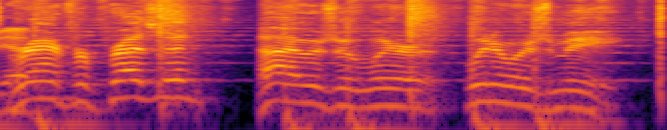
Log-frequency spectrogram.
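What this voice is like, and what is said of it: Imitates another person's voice. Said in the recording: “best Joe Biden impression”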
